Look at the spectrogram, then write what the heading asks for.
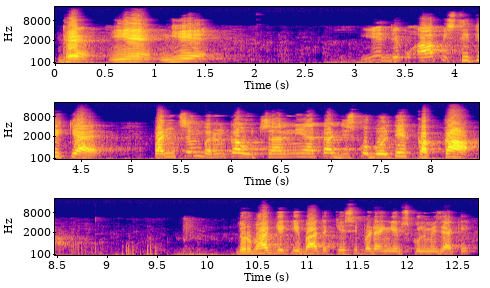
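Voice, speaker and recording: A man from Rajasthan teaches a coaching class in a fairly high voice, and his pace is slow and deliberate. He keeps firing the same question at his students and stretches each syllable out for them to copy. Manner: repetitive question-and-answer drilling of students; exaggerated slow syllable-by-syllable pronunciation. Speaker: Hindi teacher. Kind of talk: live coaching class lecture.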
